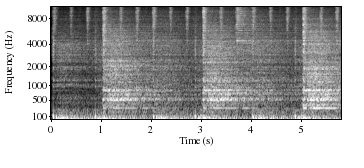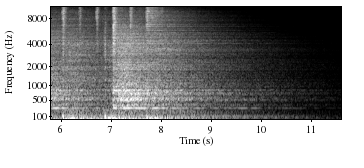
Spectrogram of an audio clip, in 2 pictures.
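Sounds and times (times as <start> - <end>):
drums with wet hall reverb: 0.0 - 9.7.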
